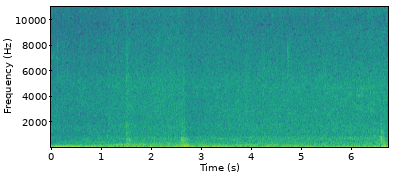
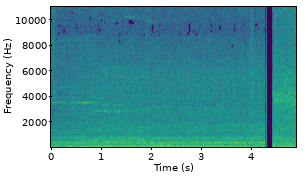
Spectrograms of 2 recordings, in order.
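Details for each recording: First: Car idling with AC running and still cold: steady low snoring drone from a noisy, worn piston-type AC compressor. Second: Car AC compressor, noisy after about 10 minutes, after a plastic-based fix, five minutes of running: steady even engine and compressor drone with no creaking or rattle; compressor running smoothly so far.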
